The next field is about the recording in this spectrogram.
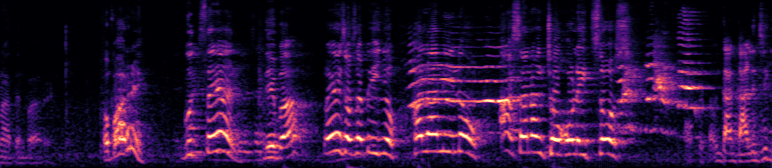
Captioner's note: baby cries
